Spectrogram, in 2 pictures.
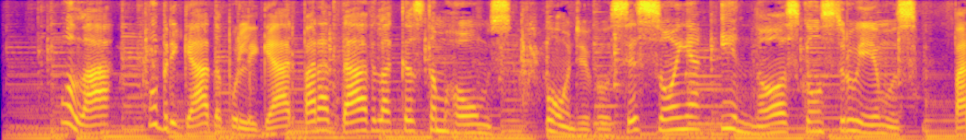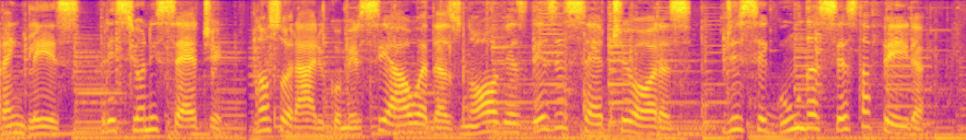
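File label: IVR, Brazilian Portuguese; voice demos; GoLocalise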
